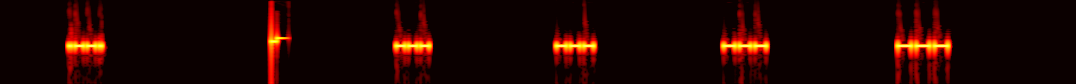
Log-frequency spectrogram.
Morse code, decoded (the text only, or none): P OOOO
